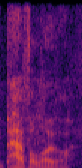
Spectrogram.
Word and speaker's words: pavlova: Zealand after her yep it sounds Australian and it's actually pavalova it's cuz pavalova doesn't sound like a doesn't sound like a Russian name but pavalova is a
